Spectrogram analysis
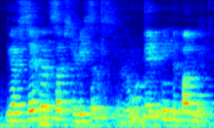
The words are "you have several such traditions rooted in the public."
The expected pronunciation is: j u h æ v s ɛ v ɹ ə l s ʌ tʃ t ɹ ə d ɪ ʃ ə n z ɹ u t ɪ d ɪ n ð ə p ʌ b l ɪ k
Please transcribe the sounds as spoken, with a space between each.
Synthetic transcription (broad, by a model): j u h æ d s ɛ v ɹ ə l s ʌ s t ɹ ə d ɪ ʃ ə n s ɹ u t ɪ d ɪ n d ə p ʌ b l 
